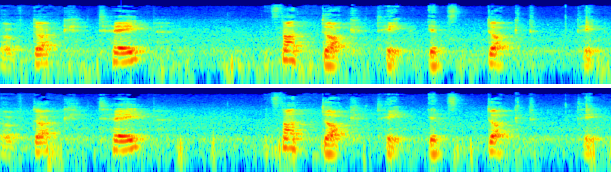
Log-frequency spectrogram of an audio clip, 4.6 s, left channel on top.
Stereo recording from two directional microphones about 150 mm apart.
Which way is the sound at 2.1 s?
20° left (ahead or behind).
